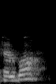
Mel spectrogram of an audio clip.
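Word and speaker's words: ف: সবাই দ্রুত মুখস্থ করে ফেলেন। নিচের ঠোঁটের পেট, সামনে উপরের দুই দাঁতের আগার সাথে লাগিয়ে হালকা বাতাস বের করে উচ্চারণ করতে হবে।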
